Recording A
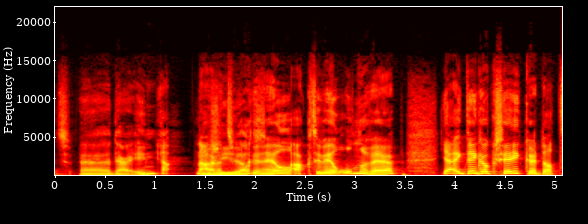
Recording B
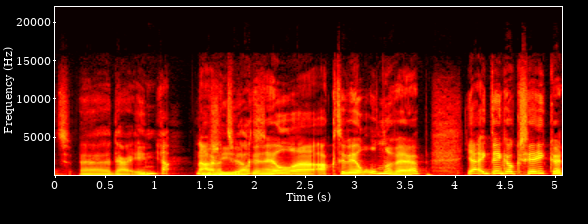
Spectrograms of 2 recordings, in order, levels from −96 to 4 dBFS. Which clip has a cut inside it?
A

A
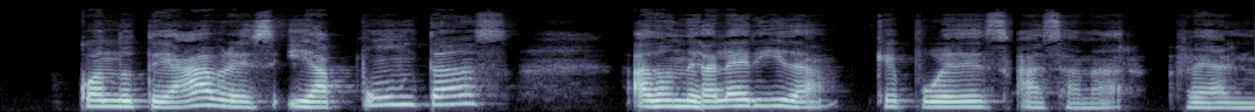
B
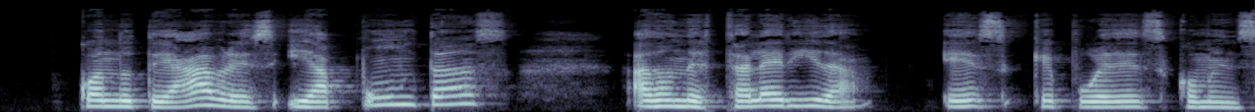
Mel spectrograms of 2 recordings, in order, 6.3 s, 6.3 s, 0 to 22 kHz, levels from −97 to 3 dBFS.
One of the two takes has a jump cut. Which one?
A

